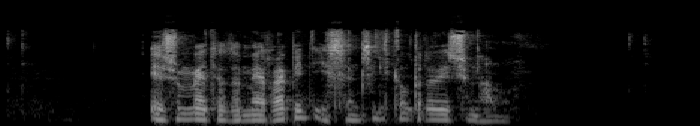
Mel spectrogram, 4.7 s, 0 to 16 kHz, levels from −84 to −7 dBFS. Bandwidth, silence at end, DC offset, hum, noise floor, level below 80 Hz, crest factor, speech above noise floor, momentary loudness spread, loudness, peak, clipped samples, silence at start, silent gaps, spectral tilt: 10.5 kHz; 1.2 s; under 0.1%; none; -84 dBFS; -80 dBFS; 24 dB; 47 dB; 10 LU; -35 LUFS; -16 dBFS; under 0.1%; 1 s; none; -1 dB/octave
